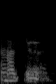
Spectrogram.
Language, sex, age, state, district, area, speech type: Nepali, female, 30-45, West Bengal, Kalimpong, rural, conversation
